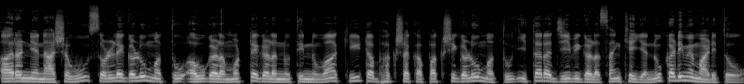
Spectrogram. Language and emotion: Kannada, neutral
